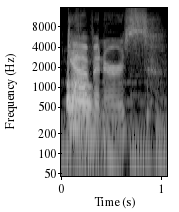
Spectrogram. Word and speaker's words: Gavin: happy by the way it is pronounced gavers gavers yeah gavers the G the gavers the sick back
